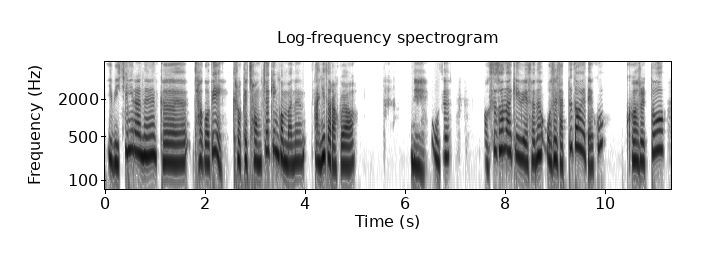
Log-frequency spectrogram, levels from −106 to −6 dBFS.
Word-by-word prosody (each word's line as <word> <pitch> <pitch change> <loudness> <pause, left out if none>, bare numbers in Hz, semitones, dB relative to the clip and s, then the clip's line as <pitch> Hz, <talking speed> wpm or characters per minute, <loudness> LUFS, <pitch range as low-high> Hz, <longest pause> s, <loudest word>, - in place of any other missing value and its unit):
이 220 - +1
미싱이라는 255 - +3
그 195 0 0
작업이 200 - -1 0.2
그렇게 210 -1 0
정적인 215 - 0
것만은 195 -1 +1 0.2
아니더라고요. 185 -4 +2 1.1
네. 170 -8 -1
옷을 235 +2 -2 0.7
막 - - -9
수선하기 295 -6 0
위해서는 210 +4 +2
옷을 220 -1 +2
다 180 - -2
뜯어야 335 - +1
되고 260 - -4 0.4
그것을 205 -2 +1
또 305 +3 +2
210 Hz, 260 characters per minute, -23 LUFS, 190-270 Hz, 1.1 s, 미싱이라는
